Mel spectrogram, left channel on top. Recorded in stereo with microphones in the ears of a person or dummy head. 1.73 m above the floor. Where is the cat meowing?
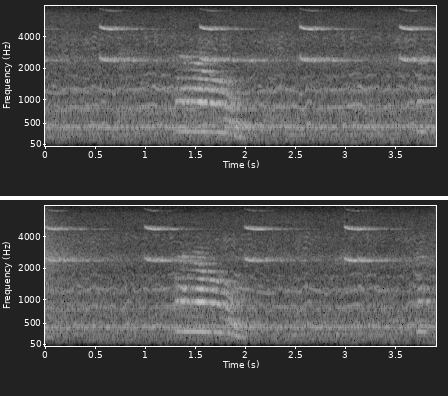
45° right (ahead or behind), 1.6 m.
